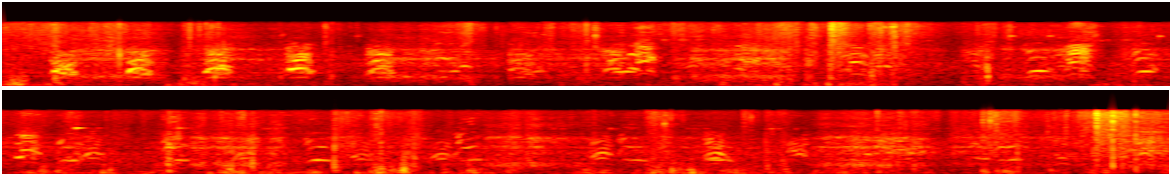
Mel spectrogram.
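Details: Kopoy hunting hounds giving voice during a hare hunt just after the hare has been flushed. Several hounds bay in overlapping bursts, some distant, over a rough outdoor background with wind-like noise and a man's voice.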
